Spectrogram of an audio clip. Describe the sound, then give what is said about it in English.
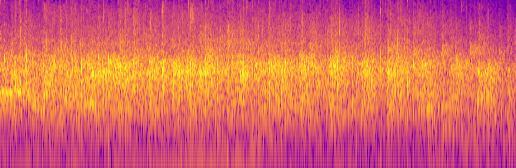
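A room full of people claps steadily to congratulate a couple who just got married, a dense, sustained wash of applause that holds at a fairly even level throughout, with no speech over it. “If you give a round of applause.”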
